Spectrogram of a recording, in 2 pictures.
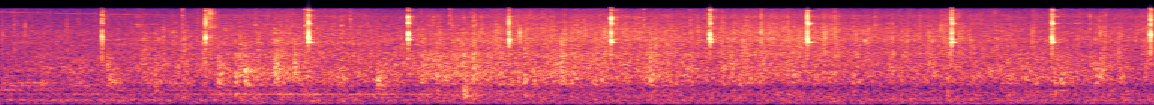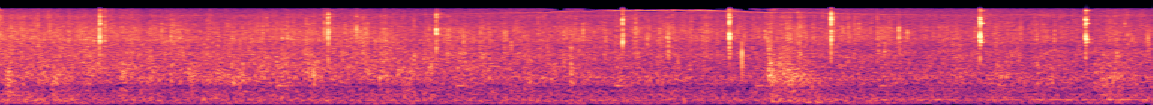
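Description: Rocks and earth tumble into a truck bed with a rough clatter.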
